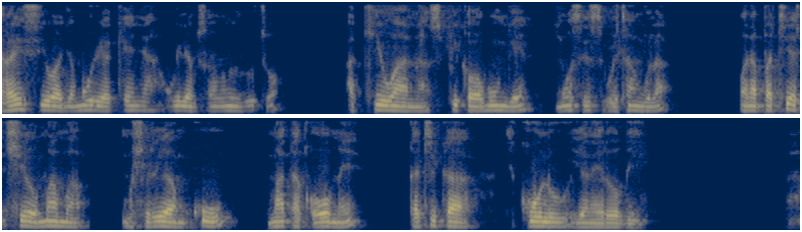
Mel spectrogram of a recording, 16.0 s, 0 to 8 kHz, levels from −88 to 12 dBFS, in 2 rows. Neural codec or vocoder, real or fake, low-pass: codec, 16 kHz, 8 kbps, FunCodec, trained on Chinese and English, 25 frames a second; fake; 7.2 kHz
